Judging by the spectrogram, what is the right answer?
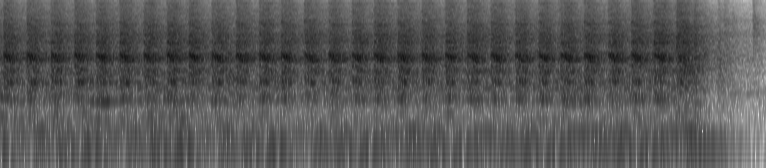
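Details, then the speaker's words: First start, cam sensor unplugged to prevent firing: even starter cranking about three beats per second, steady and unbroken, never catching; spun over to build oil pressure, normal cranking. "First thing, usual, what I always do, pull the cam sensor off and spin it over so we've got oil pressure, and then we're not starting it up with no protection there at all."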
